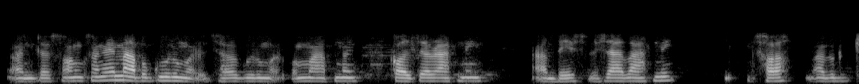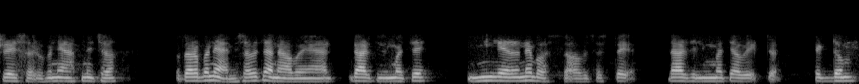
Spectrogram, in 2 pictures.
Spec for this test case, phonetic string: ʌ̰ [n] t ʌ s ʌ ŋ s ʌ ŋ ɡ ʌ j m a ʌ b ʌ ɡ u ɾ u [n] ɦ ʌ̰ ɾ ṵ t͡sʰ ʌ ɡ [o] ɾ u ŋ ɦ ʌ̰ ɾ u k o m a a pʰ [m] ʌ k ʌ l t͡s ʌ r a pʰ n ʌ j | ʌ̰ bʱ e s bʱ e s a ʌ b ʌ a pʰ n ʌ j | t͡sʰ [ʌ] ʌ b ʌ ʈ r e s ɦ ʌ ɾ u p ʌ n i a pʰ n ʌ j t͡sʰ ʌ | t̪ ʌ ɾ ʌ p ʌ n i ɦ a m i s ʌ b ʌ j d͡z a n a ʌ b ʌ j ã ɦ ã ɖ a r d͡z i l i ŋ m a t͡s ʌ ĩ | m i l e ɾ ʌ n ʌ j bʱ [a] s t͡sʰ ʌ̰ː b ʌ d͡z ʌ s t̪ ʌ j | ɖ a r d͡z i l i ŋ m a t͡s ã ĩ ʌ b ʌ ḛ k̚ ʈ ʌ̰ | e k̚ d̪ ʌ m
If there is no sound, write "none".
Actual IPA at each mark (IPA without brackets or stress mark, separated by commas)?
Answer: n, ŋ, u, n, ʌ, ʌ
